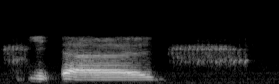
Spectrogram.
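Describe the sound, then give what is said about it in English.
A frog calls nearby in a few croaking bursts: short rough notes, then a long buzzy harmonic croak, then a thinner trailing call, each clear against a quiet background. “sorry, there's like a frog or something nearby that's calling.”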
